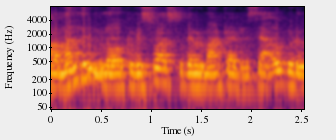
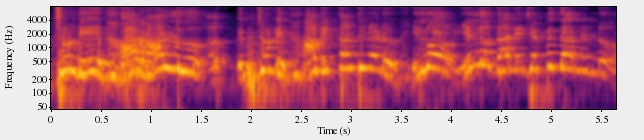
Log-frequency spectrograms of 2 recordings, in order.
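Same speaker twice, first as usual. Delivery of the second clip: preaching at full force; 11 semitones higher than usual. Acted. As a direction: call it out to the whole church. Preacher shouting, voicing the angel.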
